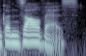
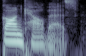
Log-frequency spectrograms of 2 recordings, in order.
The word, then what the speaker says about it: Gonzales: episodes pronouncing the name we've always pronounced the name Gonzales despite others pronouncing it goncales but you know that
